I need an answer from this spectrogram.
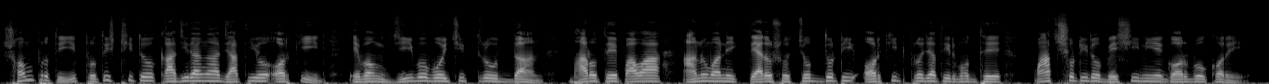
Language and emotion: Bengali, neutral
